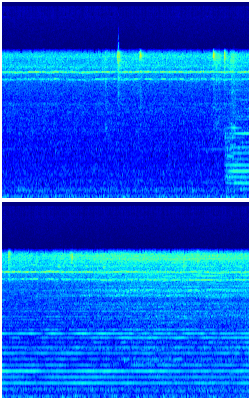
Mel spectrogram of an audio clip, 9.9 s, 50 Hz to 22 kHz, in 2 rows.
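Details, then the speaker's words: Trane XR80 gas furnace: a steady electrical hum holds while the blower fan tries to start but never spins up; everything else runs until the unit shuts down. Blower motor is failing to start. "that noise is almost a dead giveaway it's it's a fan trying to start up I'm not having any luck um everything else is running"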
